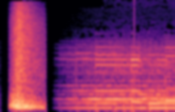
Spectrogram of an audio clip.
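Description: A short whoosh sound effect, then soft ambient music fading in about half a second later.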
